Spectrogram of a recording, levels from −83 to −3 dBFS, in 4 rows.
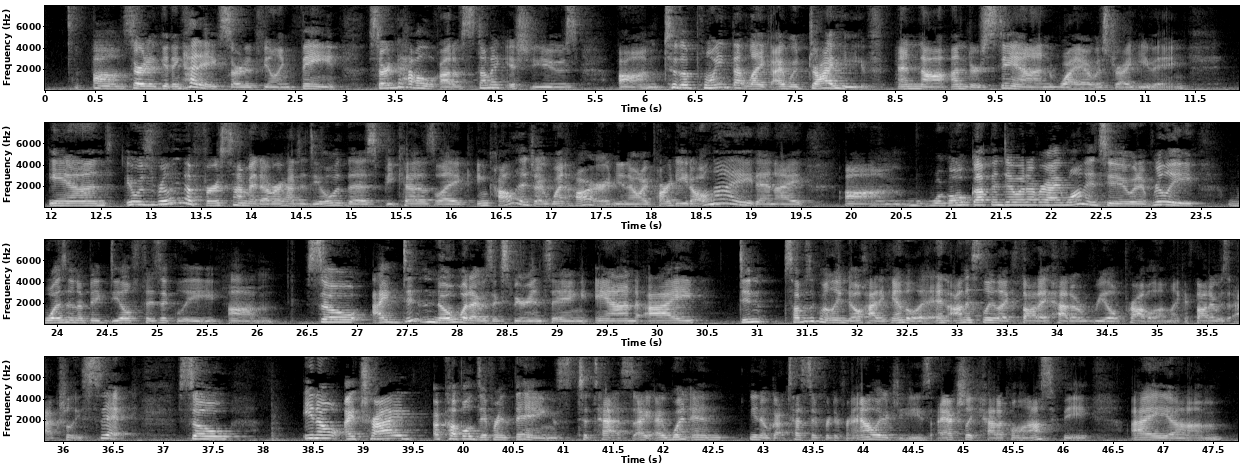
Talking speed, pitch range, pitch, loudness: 180 wpm, 170-235 Hz, 190 Hz, -24 LUFS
